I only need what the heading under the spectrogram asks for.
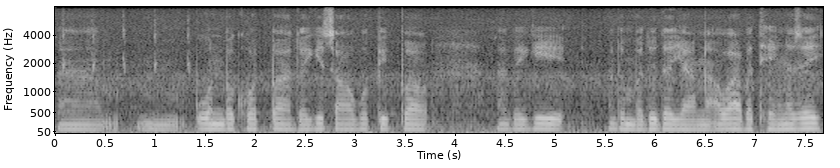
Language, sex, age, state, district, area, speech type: Manipuri, male, 45-60, Manipur, Thoubal, rural, spontaneous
